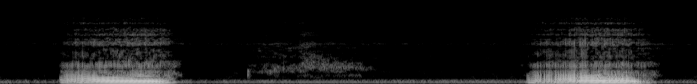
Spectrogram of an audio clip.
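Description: Two loud, low, rattling snores on breathing in, separated by a quiet breath out; ordinary snoring in sleep.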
